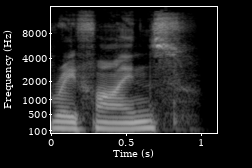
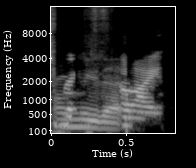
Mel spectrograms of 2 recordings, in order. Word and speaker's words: Fiennes: I think it's pronounced Ralph Fiennes. – Thank you. – Yes, it's Ralph Fiennes.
